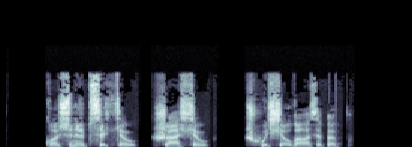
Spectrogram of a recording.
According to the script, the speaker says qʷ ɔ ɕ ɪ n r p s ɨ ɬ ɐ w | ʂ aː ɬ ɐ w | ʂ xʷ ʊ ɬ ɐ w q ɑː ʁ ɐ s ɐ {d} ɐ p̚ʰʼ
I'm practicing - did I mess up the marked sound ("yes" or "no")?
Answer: yes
